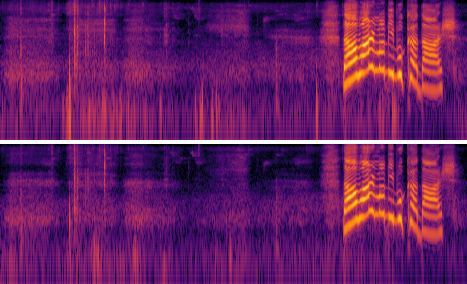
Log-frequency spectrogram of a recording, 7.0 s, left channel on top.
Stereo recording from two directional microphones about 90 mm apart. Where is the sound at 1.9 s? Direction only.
85° right.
